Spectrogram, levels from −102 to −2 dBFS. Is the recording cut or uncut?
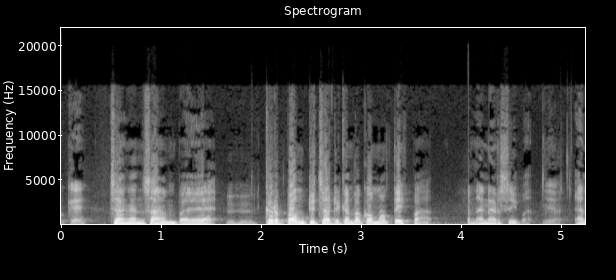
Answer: cut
